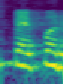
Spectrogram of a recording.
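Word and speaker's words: Pfeffer: ये टर्म दिया था स्टूडेंट्स फेफर ने, इसमें पी साइलेंट है।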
